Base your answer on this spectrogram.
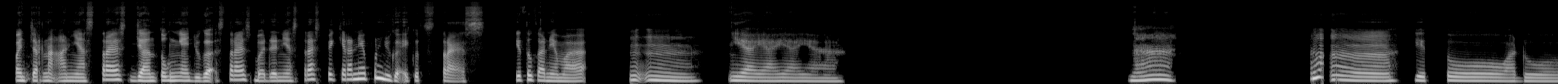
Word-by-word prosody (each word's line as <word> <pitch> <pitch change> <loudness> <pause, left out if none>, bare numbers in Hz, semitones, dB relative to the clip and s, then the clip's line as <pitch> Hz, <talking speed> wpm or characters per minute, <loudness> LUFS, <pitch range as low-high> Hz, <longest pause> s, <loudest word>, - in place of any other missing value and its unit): Pencernaannya 170 -2 +1
stres, 220 0 +2
jantungnya 175 +1 +3
juga 165 0 +2
stres, 215 0 0
badannya 170 0 0
stres, 230 +1 -1
pikirannya 235 +2 +3
pun 285 +1 +7
juga 180 -5 +2
ikut 180 - -4
stres. 150 -3 -6 0.3
Gitu 200 +2 +2
kan 180 -3 +1
ya, 160 - +1
Mbak? 155 +1 0 0.5
Mhm. 180 -5 0 0.3
Iya, 185 -2 +2
ya 165 -1 -2
ya 160 -1 -3
ya. 150 -1 -6 2.8
Nah. 205 +3 +2 1.4
Heeh, 185 - +2 0.2
gitu, 185 +1 -2 0.5
waduh. 155 0 -3
175 Hz, 95 wpm, -21 LUFS, 165-205 Hz, 2.8 s, pun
